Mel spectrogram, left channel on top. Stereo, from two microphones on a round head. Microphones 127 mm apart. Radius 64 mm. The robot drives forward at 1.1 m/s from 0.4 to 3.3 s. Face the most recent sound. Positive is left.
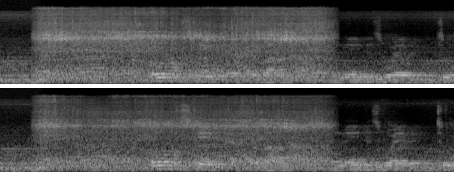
turn(degrees=-65)  # may be behind; listen again after turning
